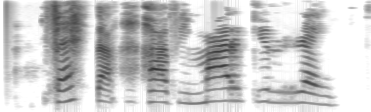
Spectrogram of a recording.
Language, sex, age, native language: Icelandic, female, 9, Polish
